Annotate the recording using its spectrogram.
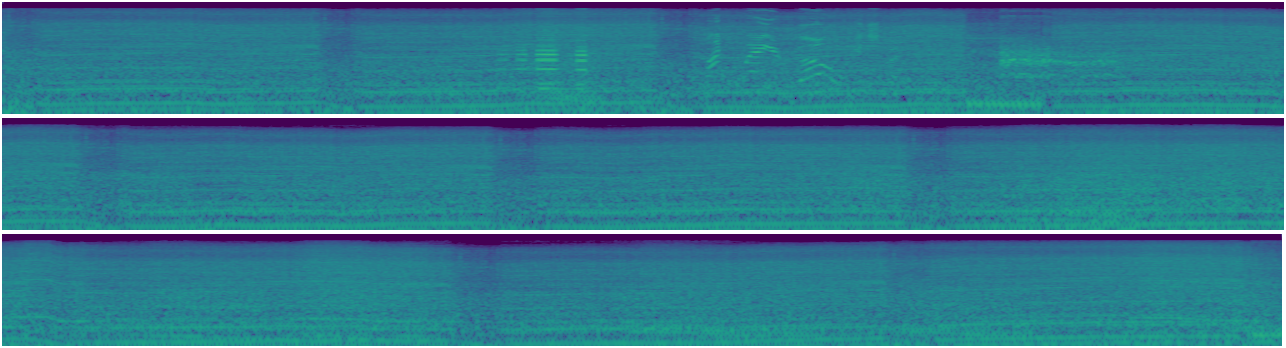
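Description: A motorcycle engine drones steadily, its pitch rising and falling as it shifts gears.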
